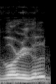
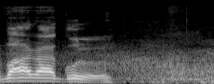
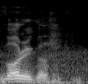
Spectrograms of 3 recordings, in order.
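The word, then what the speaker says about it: Warragul: so day three completed yesterday when we reached voral it's voral it's pronounced as waral but spelled as w a r a g u l varul but no one says varul everyone says vul this is also the next town where we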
